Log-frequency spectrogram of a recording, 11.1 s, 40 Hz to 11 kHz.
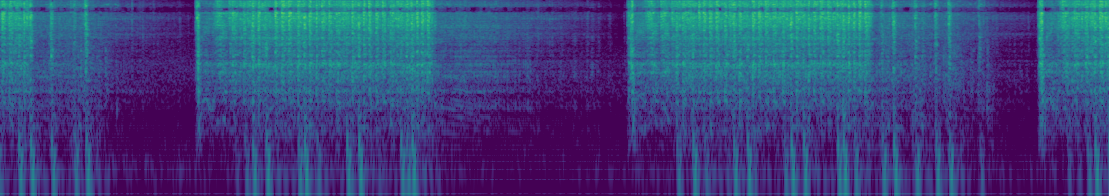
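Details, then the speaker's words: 1988 Suzuki Samurai, parked since late 1990s, gravity-fed from temporary fuel tank: catches and runs in uneven lumpy surges that sag and recover; owner suspects poor fuel delivery, plans raising tank; rough running. "I just think it has a hard time getting fuel into it."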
